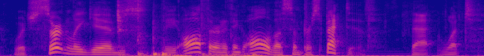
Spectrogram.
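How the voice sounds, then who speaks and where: A man reading an audiobook as a dramatic, expressive storyteller. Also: fairly low pitch. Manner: theatrical, expressive. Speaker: audiobook narrator.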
